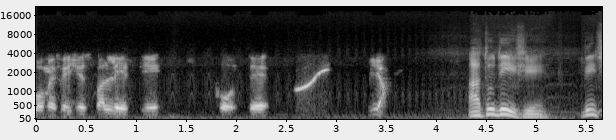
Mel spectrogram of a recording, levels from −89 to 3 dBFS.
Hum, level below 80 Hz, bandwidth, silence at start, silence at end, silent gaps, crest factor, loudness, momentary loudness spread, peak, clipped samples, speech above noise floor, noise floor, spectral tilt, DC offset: none; -54 dBFS; 17 kHz; 0 s; 0 s; none; 18 dB; -20 LUFS; 13 LU; -2 dBFS; under 0.1%; 36 dB; -54 dBFS; -6 dB/octave; under 0.1%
